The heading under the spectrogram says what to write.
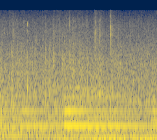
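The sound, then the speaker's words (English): Steady rain drums on the roof of a shanty in a continuous, even patter, moderately loud, with a faint tonal hum beneath and no voices. “Abby and Sonny continued to talk and drink tea as the rain drummed on the roof of the shanty.”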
